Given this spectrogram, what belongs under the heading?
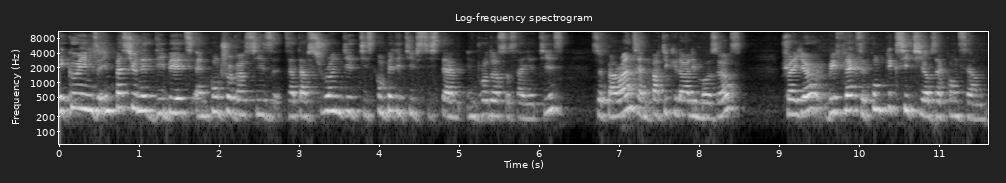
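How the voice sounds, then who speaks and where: A woman with a French accent speaks at a fairly quick pace in a fairly high pitch, her tone dark and mellow and her pitch variation ordinary. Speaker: anthropologist, invited lecturer. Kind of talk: academic lecture; reading conclusion from slide. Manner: halting, many fillers.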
